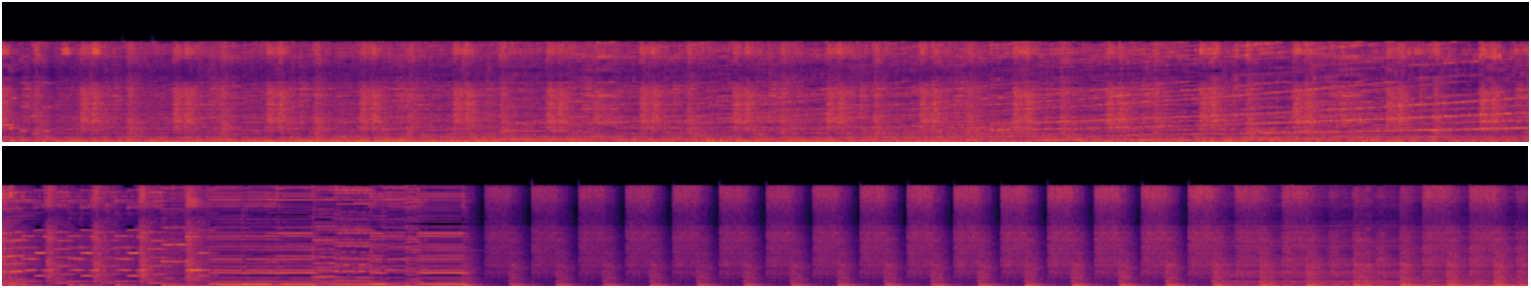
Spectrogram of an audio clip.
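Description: Loud, dense electronic music played live on button controllers and handheld devices, with several slow rising pitch sweeps. Past the middle it breaks into a few stepped held tones, then settles into a steady pulsing beat of about two and a half pulses a second.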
